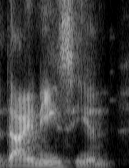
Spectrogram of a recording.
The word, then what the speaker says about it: Dionysian: guys very good brandon you are correct the dionysian i'm let me spell that for you dine or i would actually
